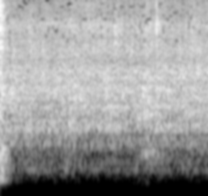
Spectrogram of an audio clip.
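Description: Belly pork in a geera seasoning mixture frying in a stainless-steel pan, a steady sizzle, with one sharp knock of the stirring spoon against the pan at the very start.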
